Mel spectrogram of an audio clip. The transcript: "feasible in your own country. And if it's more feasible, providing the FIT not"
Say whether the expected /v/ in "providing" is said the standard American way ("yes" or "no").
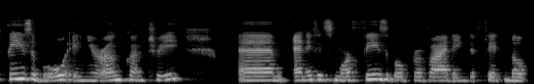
yes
